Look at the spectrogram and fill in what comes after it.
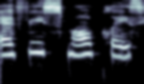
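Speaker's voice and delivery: ordinary delivery, nothing marked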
